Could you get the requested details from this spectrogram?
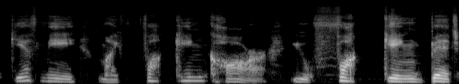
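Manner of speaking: acted, drawn-out, very slow seething fury. Retelling a movie scene where Steve Martin gets angry: imitating angry Steve Martin. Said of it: "he's getting angry at the secretary".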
